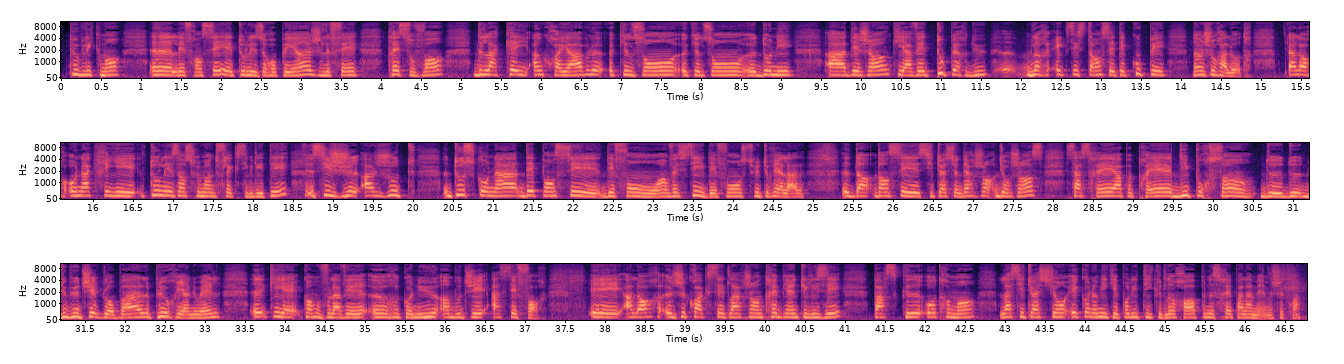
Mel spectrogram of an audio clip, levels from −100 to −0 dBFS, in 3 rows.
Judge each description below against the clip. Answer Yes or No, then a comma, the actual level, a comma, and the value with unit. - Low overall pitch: No, high, 225 Hz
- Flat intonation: Yes, narrow, 2.2 semitones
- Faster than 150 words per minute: No, slow, 145 wpm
